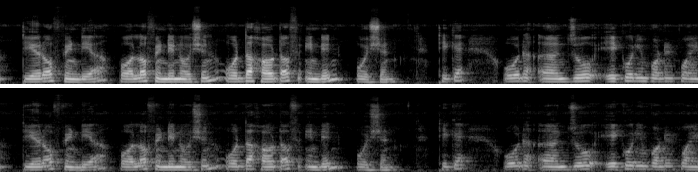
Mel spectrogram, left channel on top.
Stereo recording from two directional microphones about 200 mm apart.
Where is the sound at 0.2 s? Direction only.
40° left (ahead or behind).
